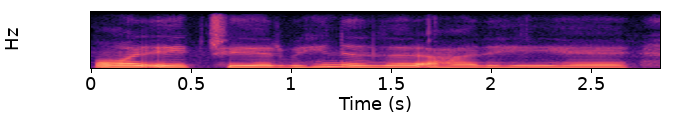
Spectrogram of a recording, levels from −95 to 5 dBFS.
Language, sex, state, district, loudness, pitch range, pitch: Hindi, female, Jharkhand, Palamu, -16 LUFS, 215-240 Hz, 225 Hz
